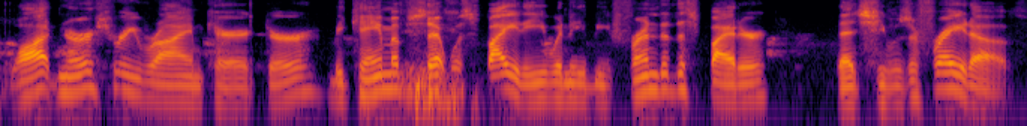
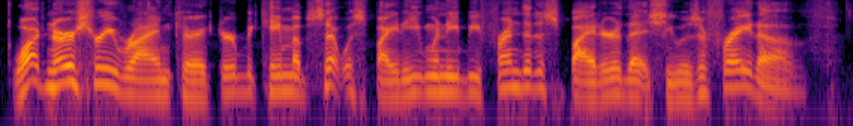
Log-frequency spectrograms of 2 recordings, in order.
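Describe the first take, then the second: First: It is read at a slower pace. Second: It is read at a quicker pace.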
